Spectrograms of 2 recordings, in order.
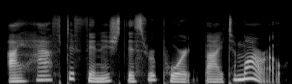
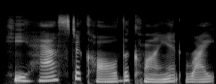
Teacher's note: Another incredibly common reduction happens with the words have to and has to. They become hafta and hasta.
